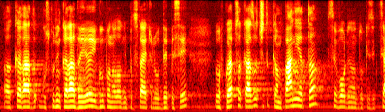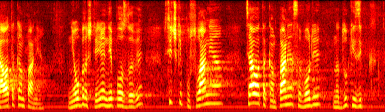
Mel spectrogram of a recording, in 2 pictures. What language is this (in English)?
Bulgarian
